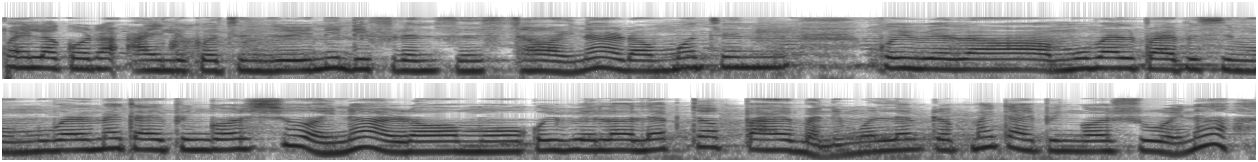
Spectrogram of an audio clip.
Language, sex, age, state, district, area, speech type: Nepali, female, 18-30, West Bengal, Alipurduar, urban, spontaneous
